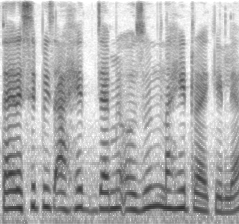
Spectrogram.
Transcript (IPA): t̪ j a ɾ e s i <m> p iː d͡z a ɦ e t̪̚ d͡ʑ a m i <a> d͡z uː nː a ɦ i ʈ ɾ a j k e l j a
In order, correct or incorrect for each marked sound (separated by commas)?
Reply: incorrect, incorrect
